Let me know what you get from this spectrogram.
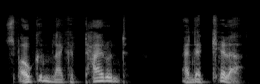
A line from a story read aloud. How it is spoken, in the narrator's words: snarled Gardia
